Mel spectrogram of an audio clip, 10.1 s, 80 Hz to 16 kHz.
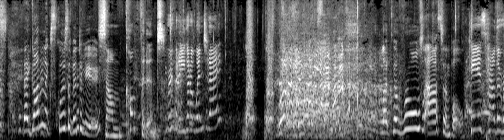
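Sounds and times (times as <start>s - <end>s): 
speech: 0.4s - 10.0s
dachshund barking: 4.9s - 5.5s
laughter: 5.3s - 8.4s.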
